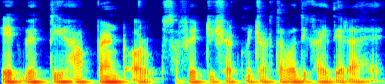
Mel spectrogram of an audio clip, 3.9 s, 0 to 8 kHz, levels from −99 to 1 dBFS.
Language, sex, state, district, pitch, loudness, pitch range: Hindi, male, Jharkhand, Ranchi, 95 Hz, -21 LUFS, 90-95 Hz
